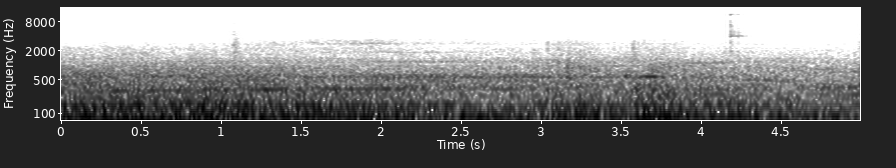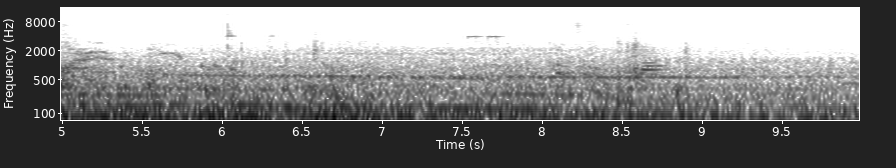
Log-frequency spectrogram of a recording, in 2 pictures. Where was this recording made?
on a bus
